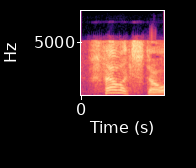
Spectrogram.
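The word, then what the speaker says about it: Felixstowe: and lives on the North Sea coast in phallic stow am i pronouncing that correctly yes you all well look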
